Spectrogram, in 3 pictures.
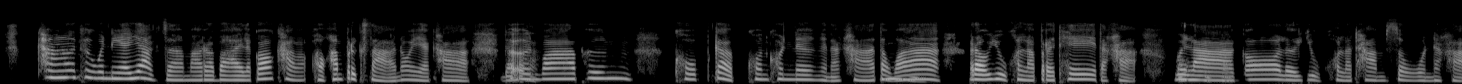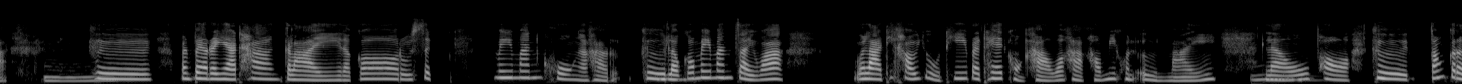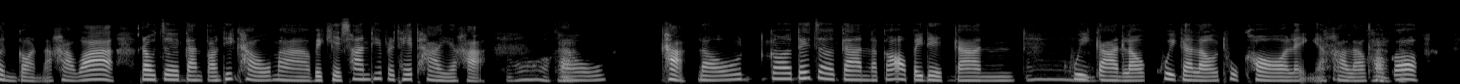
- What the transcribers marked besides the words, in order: in English: "ไทม์โซน"; in English: "vacation"; laugh
- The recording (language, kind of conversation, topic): Thai, advice, ความสัมพันธ์ระยะไกลทำให้คุณรู้สึกไม่มั่นคงอย่างไร?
